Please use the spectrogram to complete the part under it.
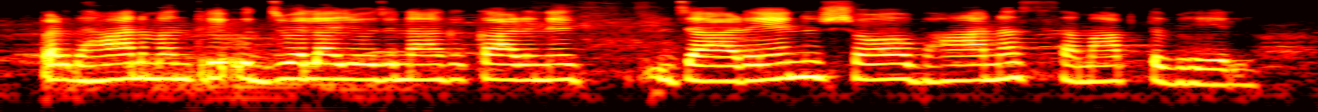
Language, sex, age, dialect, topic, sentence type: Maithili, male, 25-30, Southern/Standard, agriculture, statement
